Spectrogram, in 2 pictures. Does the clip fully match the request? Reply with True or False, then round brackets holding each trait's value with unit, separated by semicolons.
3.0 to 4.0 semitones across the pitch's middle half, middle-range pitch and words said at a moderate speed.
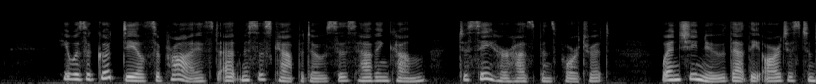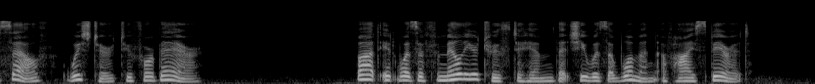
False (5.0 semitones; 170 Hz; 160 wpm)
